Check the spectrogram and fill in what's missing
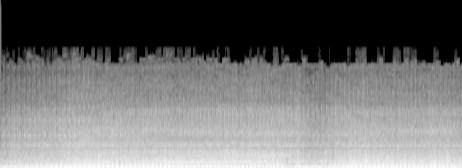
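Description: Moto Guzzi Stelvio motorcycle engine while riding, a steady, loud, throbbing mid-pitched drone with a brief dip before the engine pulls on again, heard close and alone.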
